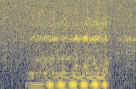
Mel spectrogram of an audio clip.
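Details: One deep, buzzing snore lasting under two seconds from a sleeping American Bulldog, with steady room hum before and after; one of his quieter snoring sessions, as he often gets much louder; snoring.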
